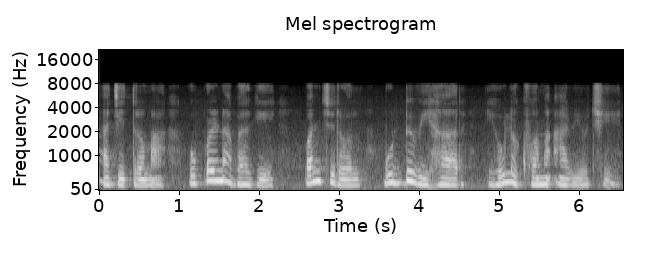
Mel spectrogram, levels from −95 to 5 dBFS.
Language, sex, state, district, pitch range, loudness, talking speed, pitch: Gujarati, female, Gujarat, Valsad, 170-225 Hz, -15 LUFS, 80 wpm, 185 Hz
